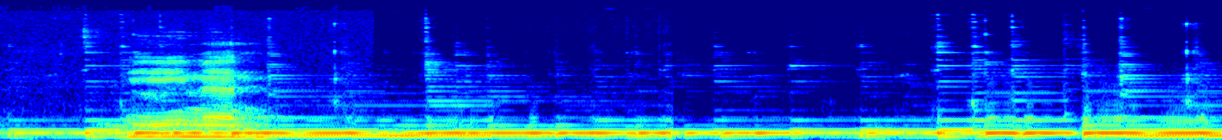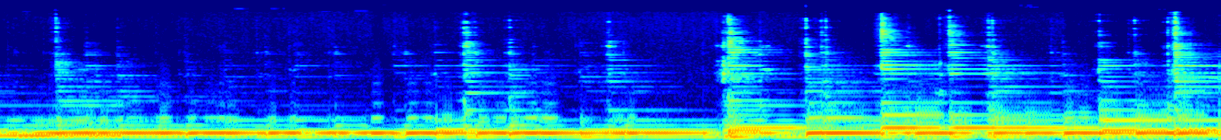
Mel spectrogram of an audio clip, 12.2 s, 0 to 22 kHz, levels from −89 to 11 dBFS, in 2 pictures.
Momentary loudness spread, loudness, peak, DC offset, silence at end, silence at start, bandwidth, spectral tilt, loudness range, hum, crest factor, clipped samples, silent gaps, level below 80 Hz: 8 LU; -18 LUFS; -6 dBFS; under 0.1%; 0 s; 0 s; 13.5 kHz; -7.5 dB/octave; 4 LU; none; 12 dB; under 0.1%; none; -48 dBFS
